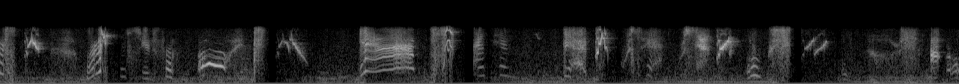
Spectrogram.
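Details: A male budgerigar warbles to his female mate while courting her, in a rapid, chattering stream of squeaks, clicks and rising chirps.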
